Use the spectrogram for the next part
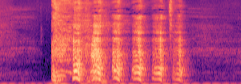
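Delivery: loud, high choking cough; coughing fit. Real, not acted. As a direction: cough violently. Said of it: "now I'm choking to death".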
